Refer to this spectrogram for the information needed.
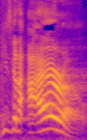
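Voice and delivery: a sudden loud shout on the last word; climactic cry. Real, not acted. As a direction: burst out with it. Preacher's climactic exclamation.

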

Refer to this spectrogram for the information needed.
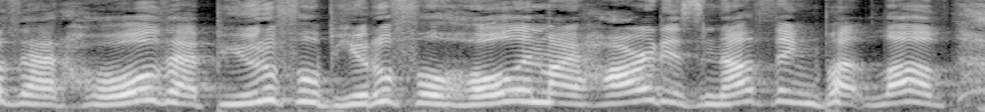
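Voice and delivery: usual speaking voice

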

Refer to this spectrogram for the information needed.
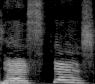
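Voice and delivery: put-on very high childish yes; high chirpy reply; kids' chorus. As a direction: answer like a grade school class. Mimicking kids answering in chorus.

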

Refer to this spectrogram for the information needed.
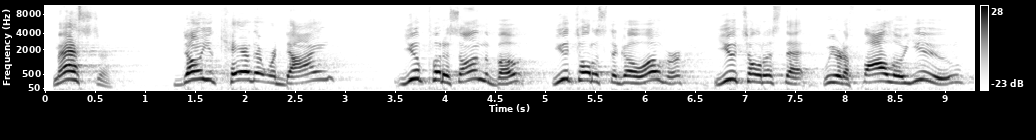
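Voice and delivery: loud, high frantic accusation from drowning disciples; brazen emotional demand. Retold or imitated. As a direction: shout it at the sleeping master in panic. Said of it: "go up to him in a brazen way and say".

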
